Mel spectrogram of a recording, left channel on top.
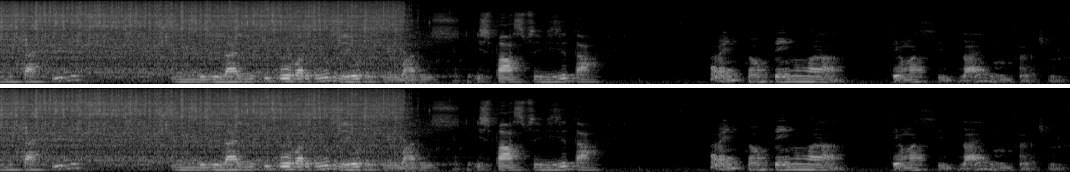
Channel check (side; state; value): both; identical; correlation 1.00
